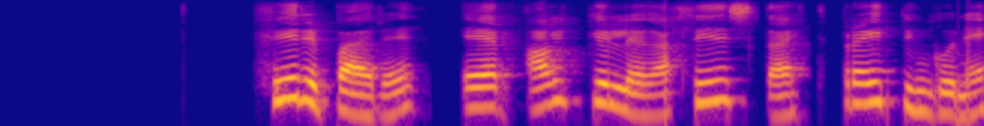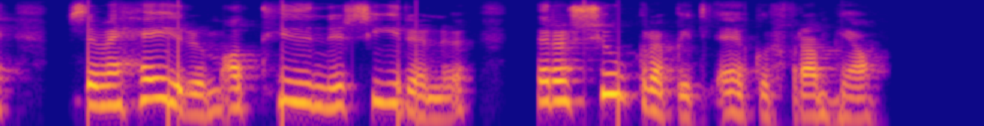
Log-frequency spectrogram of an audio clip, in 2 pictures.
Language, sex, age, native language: Icelandic, female, 40-49, Icelandic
